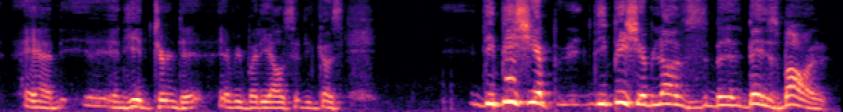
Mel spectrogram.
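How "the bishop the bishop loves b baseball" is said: put-on heavy Pakistani accent laid on thick, loud and slow. Retelling how a friend from work interpreted for the bishop: thick Pakistani accent.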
